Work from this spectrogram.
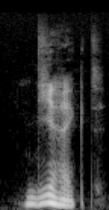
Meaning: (adjective) direct; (noun) live broadcast, live reporting; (adverb) directly
- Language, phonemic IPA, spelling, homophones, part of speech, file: French, /di.ʁɛkt/, direct, directe / directes / directs, adjective / noun / adverb, Fr-direct.ogg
